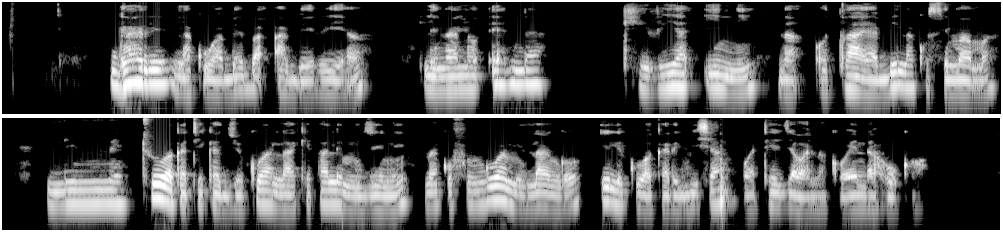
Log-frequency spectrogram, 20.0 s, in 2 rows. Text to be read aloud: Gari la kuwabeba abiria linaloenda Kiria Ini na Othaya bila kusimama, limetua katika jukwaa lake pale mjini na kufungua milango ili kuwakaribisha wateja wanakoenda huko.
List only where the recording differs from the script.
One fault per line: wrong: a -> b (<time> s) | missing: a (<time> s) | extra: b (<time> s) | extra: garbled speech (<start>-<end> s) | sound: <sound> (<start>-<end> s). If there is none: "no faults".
no faults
